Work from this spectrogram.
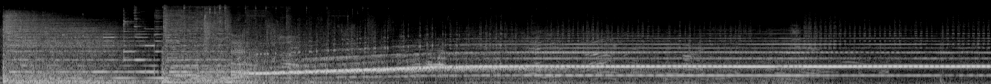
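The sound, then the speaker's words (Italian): Air raid sirens sound for Holocaust remembrance in Israel: a loud, sustained wail that rises in pitch over a couple of seconds, then holds a steady, piercing tone with overtones to the end, after a brief mix of other sounds at the start. “Oggi abbiamo deciso di aprire con questi suoni. Sono quelli delle sirene con le quali Israele ricorda la Shoah.”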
